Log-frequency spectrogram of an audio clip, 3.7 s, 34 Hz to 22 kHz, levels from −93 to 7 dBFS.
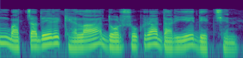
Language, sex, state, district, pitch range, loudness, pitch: Bengali, male, West Bengal, Cooch Behar, 115-150 Hz, -16 LUFS, 130 Hz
